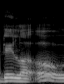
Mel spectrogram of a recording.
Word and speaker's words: De La O: That's how we ended up at De La O, is where we were at.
